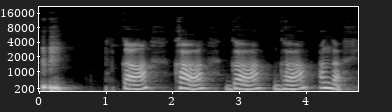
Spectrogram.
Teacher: तो का वर्ग जो होता है इसका उच्चारण स्थान कंठ से होता है। तो का वर्ग में क्या क्या आएगा का, खा, गा, घा, अंगा।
